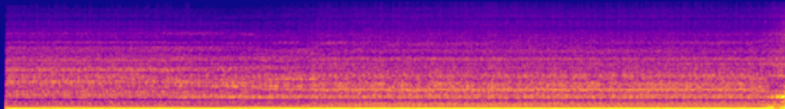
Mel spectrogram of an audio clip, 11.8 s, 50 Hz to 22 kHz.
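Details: 2008 Suzuki GSX-R 600 four-cylinder at idle: a loose, clattery engine rattle over a steady hum, which seems more noticeable when letting off the throttle; cause unknown.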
